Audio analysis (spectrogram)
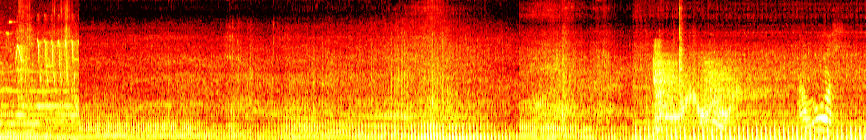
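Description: An old motorcycle engine putters and revs nearby, with people talking over it and birds chirping in the background.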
